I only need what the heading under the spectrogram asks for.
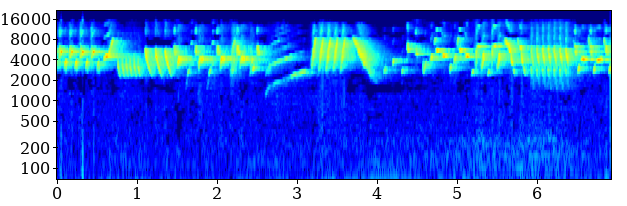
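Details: European goldfinch singing an authentic Widaniya-style song from the banks of Moroccan valleys: a dense, unbroken rush of high twittering notes, liquid trills, sharp downward-sweeping whistles and buzzy rattles, loud and clear with no other sounds.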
